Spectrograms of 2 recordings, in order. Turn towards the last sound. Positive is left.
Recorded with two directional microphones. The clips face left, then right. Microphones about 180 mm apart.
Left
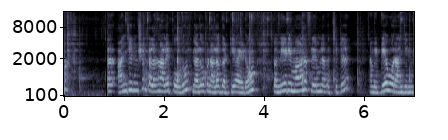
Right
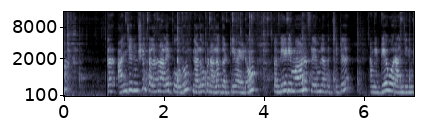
turn(degrees=45)  # may be behind; listen again after turning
